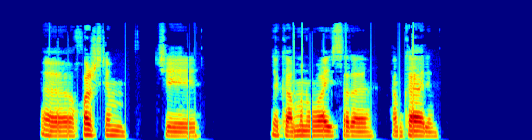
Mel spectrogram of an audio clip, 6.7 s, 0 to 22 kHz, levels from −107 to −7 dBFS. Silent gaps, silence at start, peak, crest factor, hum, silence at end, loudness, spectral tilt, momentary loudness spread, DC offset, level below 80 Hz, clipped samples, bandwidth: 1.79-1.94 s, 2.70-3.38 s; 0.5 s; 0 dBFS; 22 dB; none; 1.15 s; -20 LUFS; -7 dB/octave; 14 LU; under 0.1%; -58 dBFS; under 0.1%; 11 kHz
